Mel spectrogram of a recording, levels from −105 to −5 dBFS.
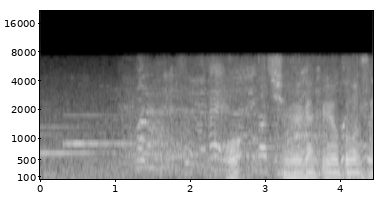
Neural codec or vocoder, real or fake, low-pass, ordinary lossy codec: none; real; 7.2 kHz; none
